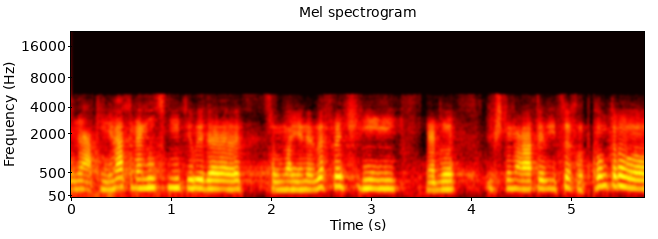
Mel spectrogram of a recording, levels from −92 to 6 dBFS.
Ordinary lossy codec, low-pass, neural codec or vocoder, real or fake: AAC, 24 kbps; 5.4 kHz; codec, 16 kHz in and 24 kHz out, 0.6 kbps, FireRedTTS-2 codec; fake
